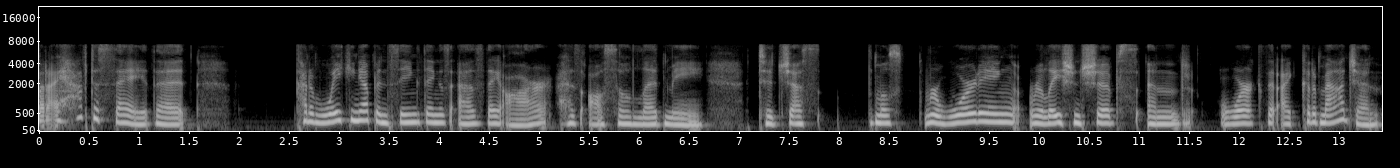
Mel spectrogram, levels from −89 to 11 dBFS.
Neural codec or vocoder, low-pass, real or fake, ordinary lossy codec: none; 7.2 kHz; real; MP3, 64 kbps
